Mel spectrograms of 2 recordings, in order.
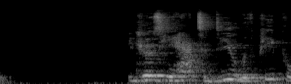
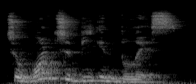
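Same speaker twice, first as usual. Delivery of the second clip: ordinary delivery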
